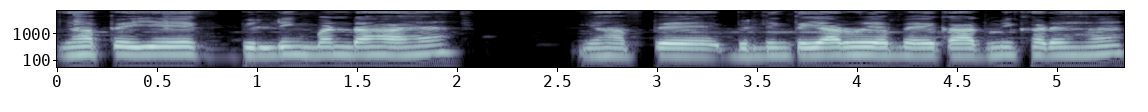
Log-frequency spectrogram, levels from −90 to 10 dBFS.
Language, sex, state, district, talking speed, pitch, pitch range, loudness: Hindi, male, Bihar, Begusarai, 225 wpm, 155 Hz, 150-165 Hz, -17 LUFS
